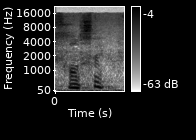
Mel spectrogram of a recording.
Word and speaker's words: Français: Français.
